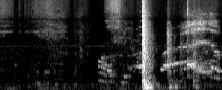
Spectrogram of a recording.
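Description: A single sharp, loud thump about three seconds in, with voices in the background before and after it.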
